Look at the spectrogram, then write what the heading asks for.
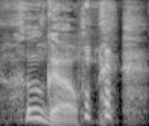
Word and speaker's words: Hugo: Hugo. Hugo. That's how you say it in Cuba.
